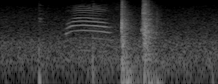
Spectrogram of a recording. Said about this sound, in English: Oh yeah, and I got another cat.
